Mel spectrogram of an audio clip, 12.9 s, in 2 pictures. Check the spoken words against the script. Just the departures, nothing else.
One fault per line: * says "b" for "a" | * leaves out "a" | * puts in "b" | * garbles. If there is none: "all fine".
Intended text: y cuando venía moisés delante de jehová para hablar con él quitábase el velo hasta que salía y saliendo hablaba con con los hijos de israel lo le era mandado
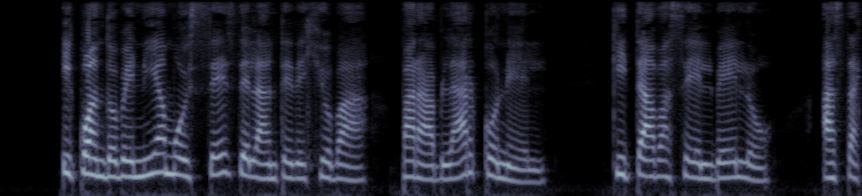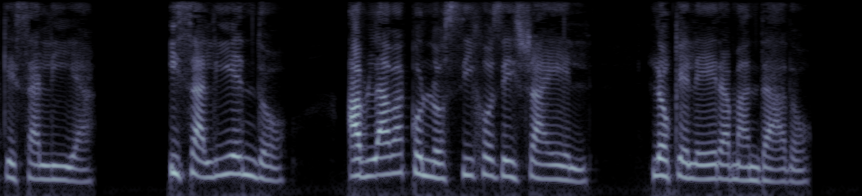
* leaves out "con"
* puts in "que"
